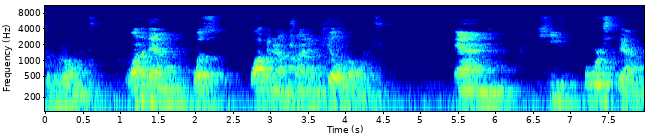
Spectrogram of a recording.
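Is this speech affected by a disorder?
No.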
